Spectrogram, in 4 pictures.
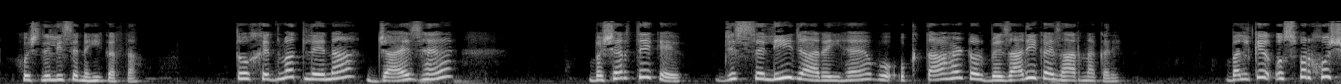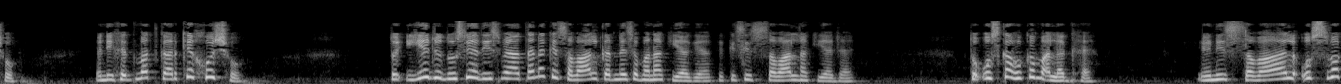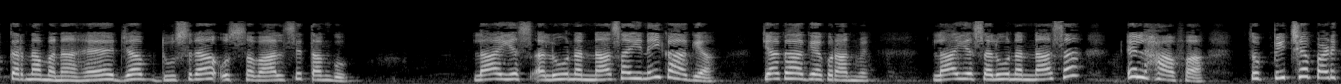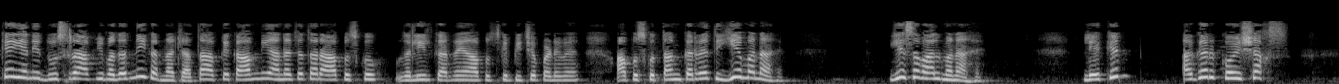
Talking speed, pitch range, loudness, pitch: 165 wpm, 185-265 Hz, -18 LUFS, 220 Hz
